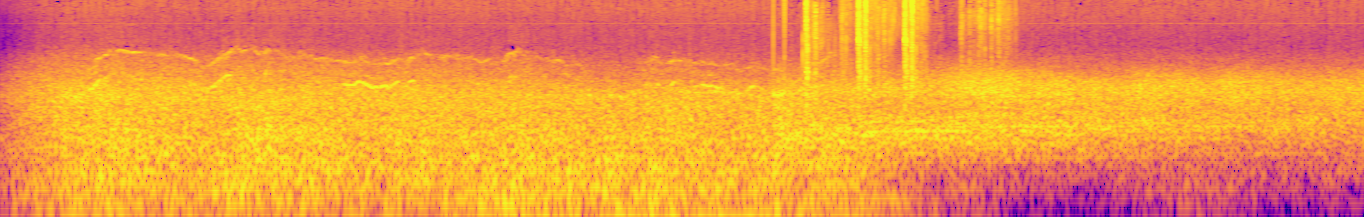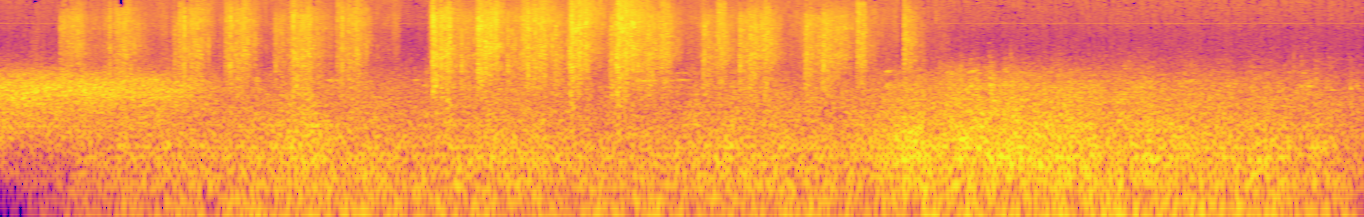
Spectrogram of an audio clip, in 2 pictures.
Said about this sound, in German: Und das ist so eine winddurchpfiffene Ebene, da ist also ständig dieses Windheulen zu hören, und es variiert aber subtil, je nachdem, an welchen Ort man geht. Und das kann man hier sehr schön raushören, denke ich.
